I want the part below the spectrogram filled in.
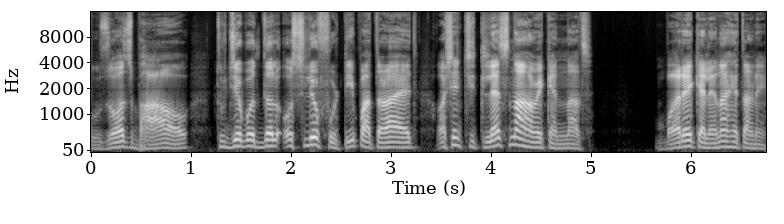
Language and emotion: Goan Konkani, disgusted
